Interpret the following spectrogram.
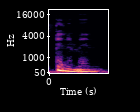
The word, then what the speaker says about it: Binneman: Then Grandma closed the front door and told me, "Margaret, darling, this is Mr. Morris Binneman." "Rhymes with cinnamon," he said to me.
